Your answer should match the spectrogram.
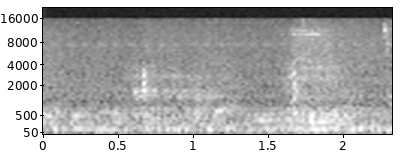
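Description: Near silence: faint room tone with a few tiny ticks.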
